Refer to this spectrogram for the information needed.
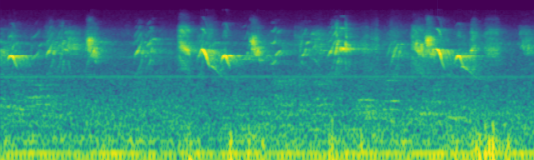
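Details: Black drongos in a flock perched in a tree in Ranthambore jungle, Rajasthan: rapid tumbling chirps and clear falling whistled notes, several birds overlapping continuously over a constant low background drone.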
